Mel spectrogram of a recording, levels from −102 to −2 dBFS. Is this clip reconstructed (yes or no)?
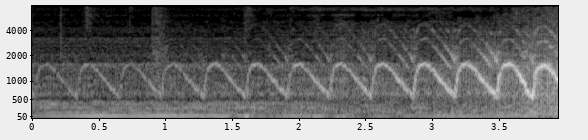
yes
